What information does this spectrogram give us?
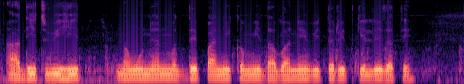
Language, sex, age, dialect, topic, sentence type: Marathi, female, 18-24, Varhadi, agriculture, statement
